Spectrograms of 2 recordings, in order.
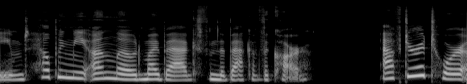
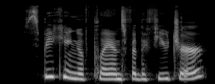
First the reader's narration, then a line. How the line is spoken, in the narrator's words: Mara chirped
